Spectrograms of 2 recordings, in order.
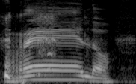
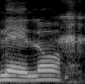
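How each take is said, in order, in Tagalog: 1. Nagsisimula ang salita sa pinagulong na tunog na R. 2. Nagsisimula ang salita sa tunog na L. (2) "Hindi lelo"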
